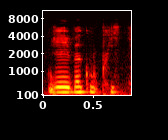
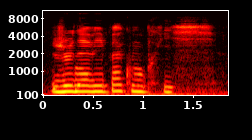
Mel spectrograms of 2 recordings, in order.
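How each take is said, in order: First: Said in the usual way. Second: "Je n'avais pas compris" said slowly, every syllable with the ne; slow careful correction. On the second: Shown as a demonstration. Streamer correcting herself to proper French, slow and careful.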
